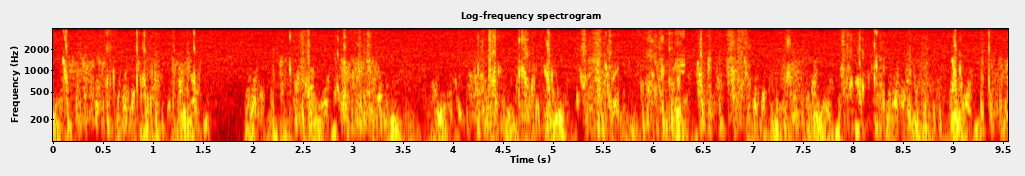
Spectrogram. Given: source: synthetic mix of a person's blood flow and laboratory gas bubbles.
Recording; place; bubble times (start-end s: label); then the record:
Doppler ultrasound of blood flow; precordium
0.08-0.64 s: bubbles
0.80-1.48 s: bubbles
2.16-2.64 s: bubbles
2.80-3.28 s: bubbles
4.00-4.54 s: bubbles
4.61-5.08 s: bubbles
5.21-5.78 s: bubbles
5.84-6.33 s: bubbles
6.42-6.99 s: bubbles
7.15-7.66 s: bubbles
7.84-8.34 s: bubbles
8.50-8.93 s: bubbles
8.97-9.14 s: bubbles
9.24-9.56 s: bubbles
From the record:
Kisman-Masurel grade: 332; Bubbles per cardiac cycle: rolling drumbeat, 9 or more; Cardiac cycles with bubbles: 50 to 99%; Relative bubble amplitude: moderate (0.250 to 0.450); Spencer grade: 3 (all of the cardiac periods contain showers or single bubble signals, but not dominating or overriding the cardiac motion signals); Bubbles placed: anywhere in the cardiac cycle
